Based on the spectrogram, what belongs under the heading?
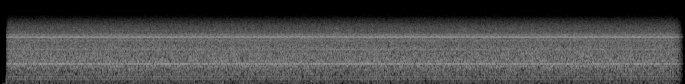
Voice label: battle radio communication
